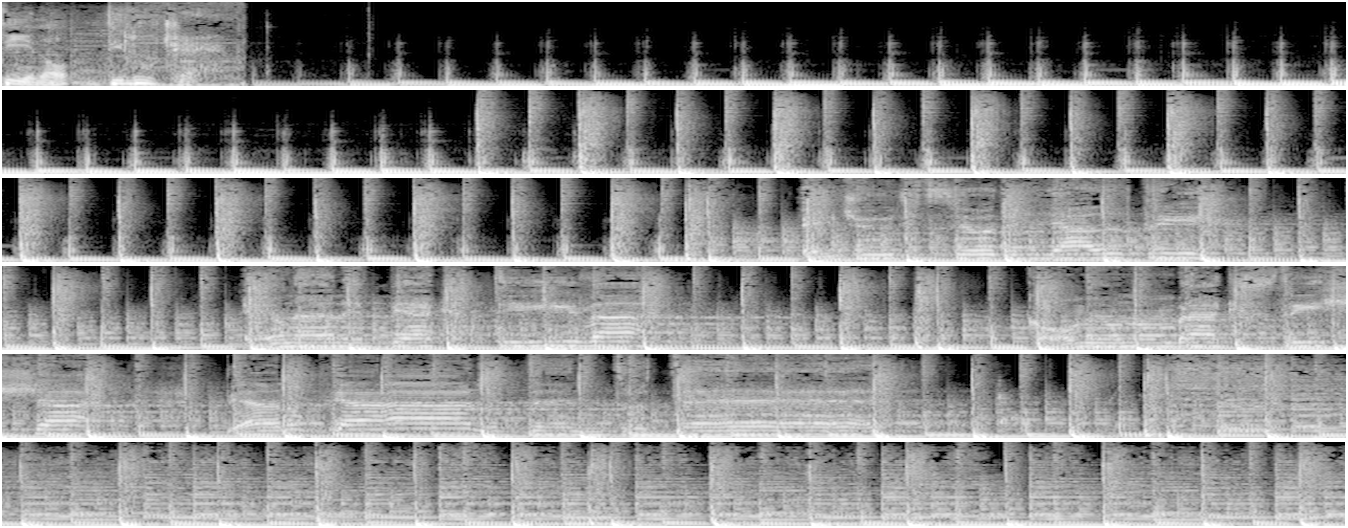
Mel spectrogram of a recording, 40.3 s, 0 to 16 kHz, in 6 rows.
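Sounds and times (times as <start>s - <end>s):
speech: 0.0s - 1.2s
pulsing bass line in a rock song: 0.0s - 40.2s
distorted rock band: 9.1s - 40.2s
driving drum beat in a rock song: 9.1s - 40.2s.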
